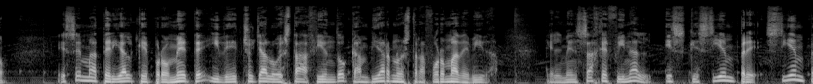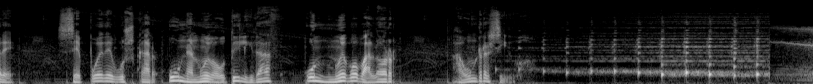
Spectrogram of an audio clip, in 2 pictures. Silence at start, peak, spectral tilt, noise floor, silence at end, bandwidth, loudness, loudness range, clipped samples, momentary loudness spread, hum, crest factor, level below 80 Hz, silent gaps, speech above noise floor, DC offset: 0 s; -2 dBFS; -6 dB/octave; -47 dBFS; 0 s; 16.5 kHz; -21 LUFS; 7 LU; under 0.1%; 15 LU; none; 20 dB; -44 dBFS; none; 27 dB; under 0.1%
